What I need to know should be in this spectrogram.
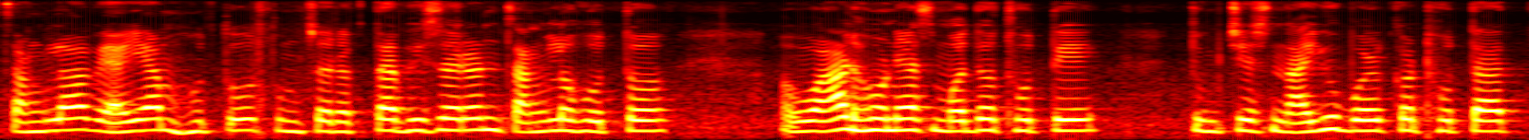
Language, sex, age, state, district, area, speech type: Marathi, female, 60+, Maharashtra, Pune, urban, spontaneous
